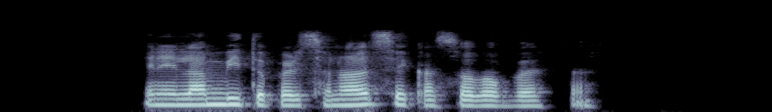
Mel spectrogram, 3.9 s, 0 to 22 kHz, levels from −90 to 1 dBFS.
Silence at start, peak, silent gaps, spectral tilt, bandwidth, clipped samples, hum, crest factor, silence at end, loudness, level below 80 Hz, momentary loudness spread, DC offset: 0.7 s; -4 dBFS; none; -6.5 dB/octave; 8 kHz; under 0.1%; none; 18 dB; 0.9 s; -20 LUFS; -60 dBFS; 15 LU; under 0.1%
